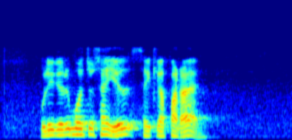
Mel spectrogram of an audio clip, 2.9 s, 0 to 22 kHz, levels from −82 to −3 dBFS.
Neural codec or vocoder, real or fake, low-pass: codec, 16 kHz in and 24 kHz out, 1 kbps, XY-Tokenizer; fake; 5.4 kHz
